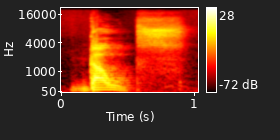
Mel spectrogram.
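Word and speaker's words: doubt: Law removes all डाउट्स। लॉ सारे डाउट्स remove करता है। अब बी साइलेंट होता है डाउट लिखने में भी। तो बी को साइलेंट ही रहने दो।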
